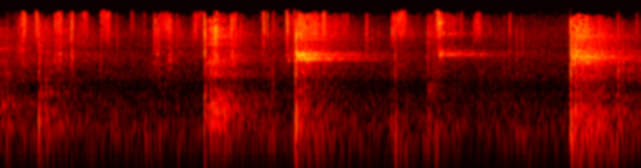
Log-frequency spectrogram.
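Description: Tennis rally on an indoor hard court: racquets strike the ball several times, a second or two apart, with the loudest hit near the end, and shoes squeak briefly on the court between shots.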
